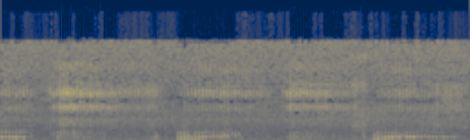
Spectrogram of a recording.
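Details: Cat snores with a motor-like rattle: two clear gravelly breaths about two seconds apart, alongside fainter snores in between.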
